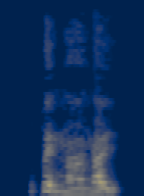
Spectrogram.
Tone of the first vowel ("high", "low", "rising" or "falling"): falling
